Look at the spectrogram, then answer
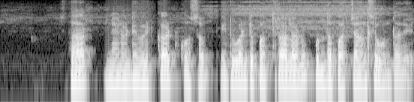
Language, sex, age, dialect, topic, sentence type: Telugu, male, 25-30, Telangana, banking, question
